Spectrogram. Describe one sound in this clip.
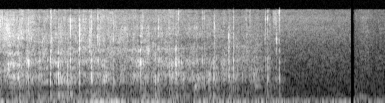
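Hot water pours and splashes into a bowl.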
